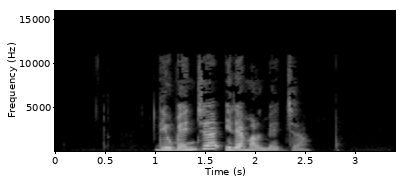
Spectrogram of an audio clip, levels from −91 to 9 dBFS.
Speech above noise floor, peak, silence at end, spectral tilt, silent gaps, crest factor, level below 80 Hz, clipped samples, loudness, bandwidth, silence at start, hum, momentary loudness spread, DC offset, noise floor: 55 dB; -4 dBFS; 0.85 s; -5 dB/octave; none; 22 dB; -76 dBFS; under 0.1%; -24 LUFS; 11.5 kHz; 1 s; none; 17 LU; under 0.1%; -80 dBFS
